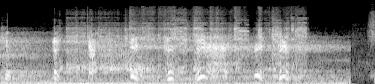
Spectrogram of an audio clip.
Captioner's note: grunting and creaking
